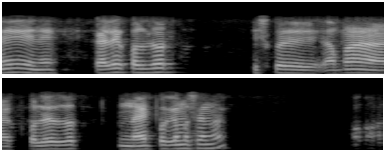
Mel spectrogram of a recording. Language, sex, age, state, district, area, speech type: Assamese, male, 45-60, Assam, Charaideo, rural, conversation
